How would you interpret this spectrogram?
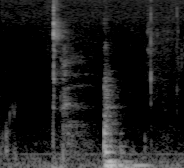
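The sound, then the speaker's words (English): A quiet sip: a small lip click, then a brief wet slurp and a soft gulp of liquid, with no talking. “Let me put my serious voice on and take a sip before I get into this.”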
